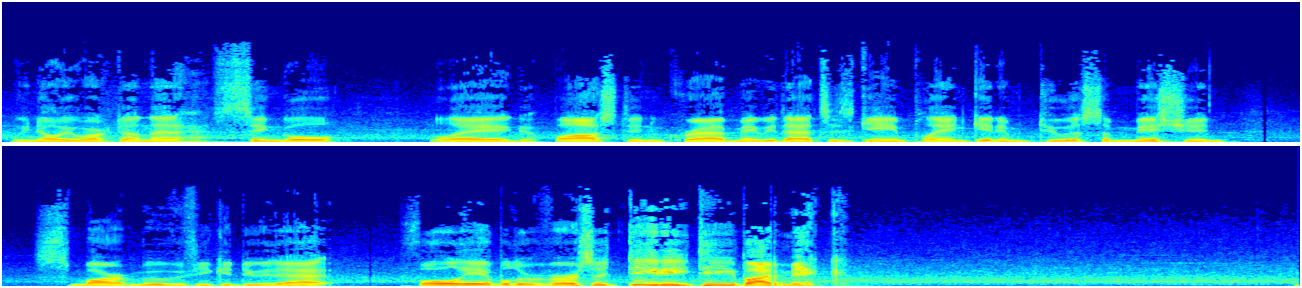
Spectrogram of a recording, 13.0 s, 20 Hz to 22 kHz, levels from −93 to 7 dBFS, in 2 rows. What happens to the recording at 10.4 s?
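At 10.35 s there is a gap between stream segments: the timestamps of two consecutive segments fail to meet, and the player fills the 15 ms hole with silence. It sounds like a brief hard dropout, and a waveform or spectrogram shows a sharp-edged, empty vertical strip with nothing missing on either side.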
